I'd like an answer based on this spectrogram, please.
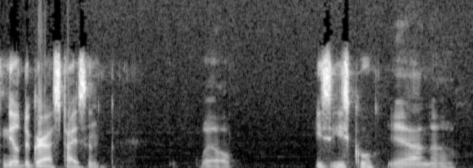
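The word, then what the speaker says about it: Neil deGrasse Tyson: roll around basically uh Neil degi tyon 's opinion on the most likely character huh he butchered his name it's Neil degrass it's just Neil degrass Tyson well he's he's cool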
